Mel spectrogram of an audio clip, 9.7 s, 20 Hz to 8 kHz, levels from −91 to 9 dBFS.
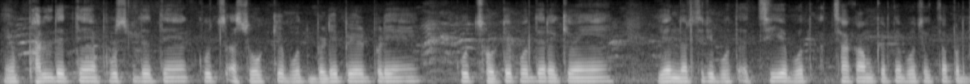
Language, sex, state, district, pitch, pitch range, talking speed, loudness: Hindi, male, Rajasthan, Bikaner, 135 Hz, 130-135 Hz, 210 wpm, -16 LUFS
